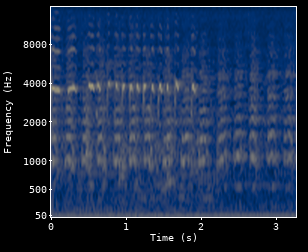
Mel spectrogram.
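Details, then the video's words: A grey-cheeked bulbul (cucak jenggot) delivers quick repeated high notes, roughly five per second, mixed with lower rough chattering. The phrase trails off into softer repeated chirps. "Cucak jenggot mencari teman karaoke"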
